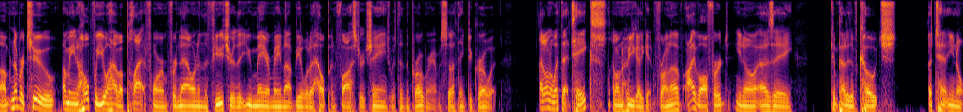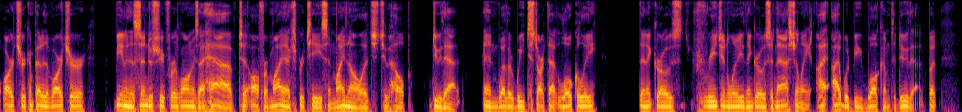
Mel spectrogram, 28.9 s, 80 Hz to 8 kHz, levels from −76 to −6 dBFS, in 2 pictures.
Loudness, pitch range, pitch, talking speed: -18 LUFS, 90-100 Hz, 95 Hz, 235 wpm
